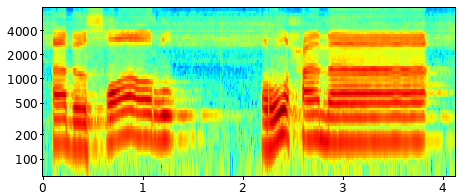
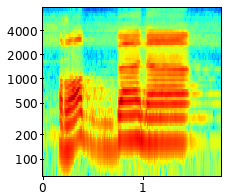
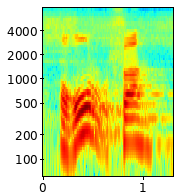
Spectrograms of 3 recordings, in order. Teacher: On va lire, comme on dit plus communément, le Ra avec la bouche pleine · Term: tafkhim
